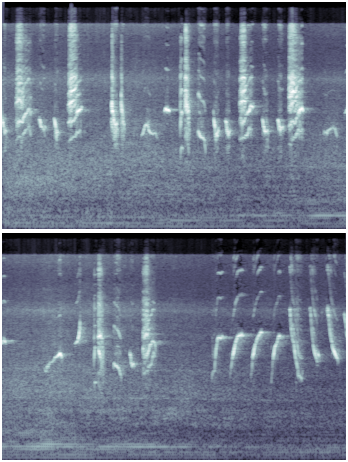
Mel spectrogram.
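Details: Long-tailed shrike in a busy song full of varied phrases, played to provoke other shrikes: scratchy bursts mixed with short whistles, ending in a quick run of rising, repeated whistled notes.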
